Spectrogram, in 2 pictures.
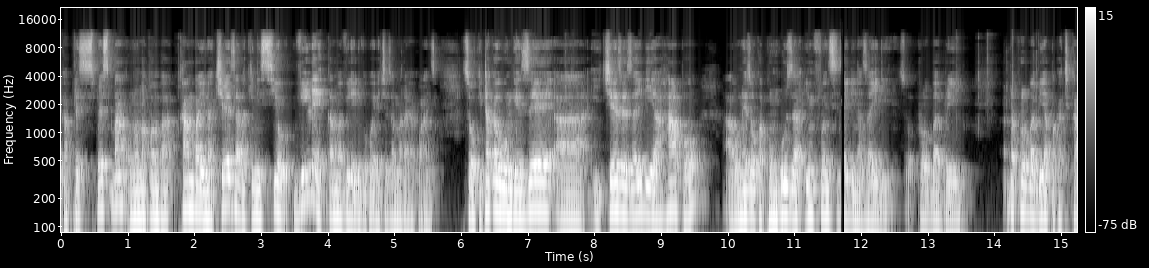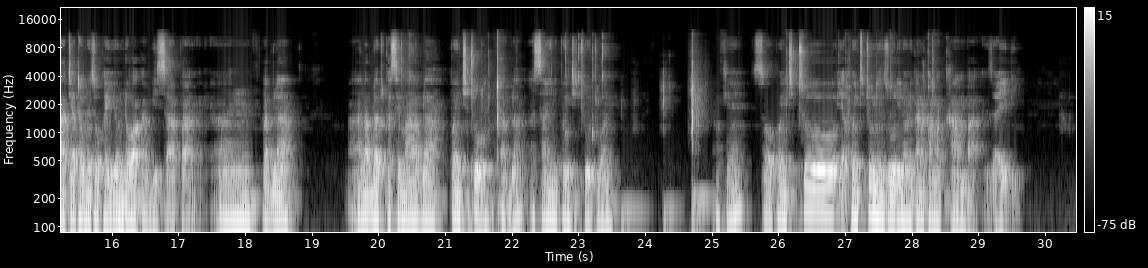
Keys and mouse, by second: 1.3 shift+middle click, 6.7-7.6 shift+middle drag, 12.1 Tab, 13.3 shift+middle click, 14.1 shift+middle click, 20.2-22.0 drag, 22.7 click, 23.1 click, 23.7 Tab, 24.6 shift+Left, 26.4 shift+middle click, 27.7 shift+middle click.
